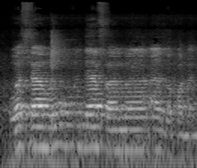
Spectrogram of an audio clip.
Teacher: tidak dibaca panjang walaupun ada alifnya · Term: sifr al-mustadir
